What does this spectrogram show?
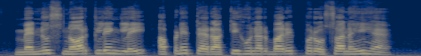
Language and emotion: Punjabi, fearful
